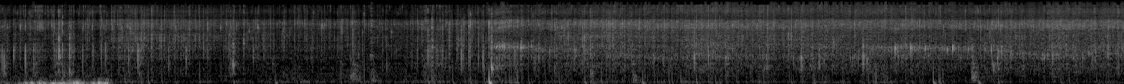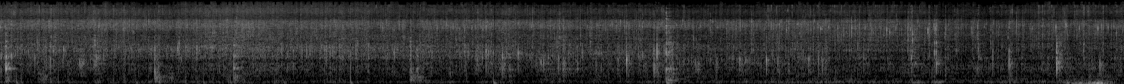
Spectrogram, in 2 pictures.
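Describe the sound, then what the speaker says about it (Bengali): Steady hissing sizzle of katla fish pieces frying in hot oil, with occasional crackles and pops, close and continuous throughout without any talking. "এবার মাছের পিসগুলো দিয়ে ভেজে নেব"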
